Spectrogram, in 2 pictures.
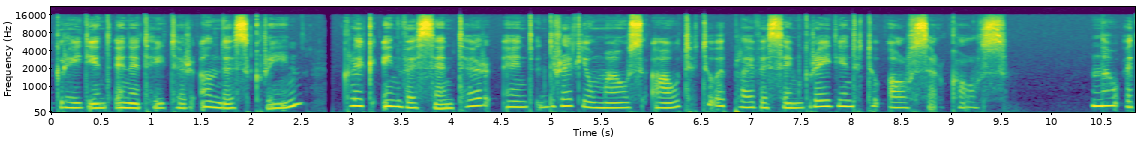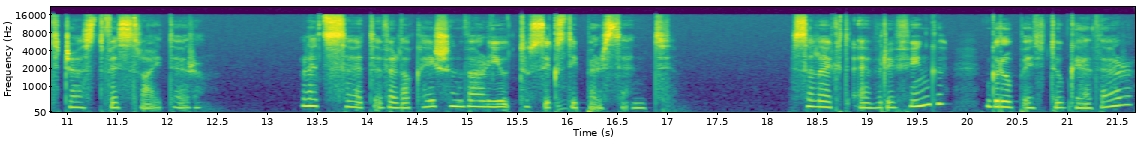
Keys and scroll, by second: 18.3 ctrl+a, 20.4 ctrl+g.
